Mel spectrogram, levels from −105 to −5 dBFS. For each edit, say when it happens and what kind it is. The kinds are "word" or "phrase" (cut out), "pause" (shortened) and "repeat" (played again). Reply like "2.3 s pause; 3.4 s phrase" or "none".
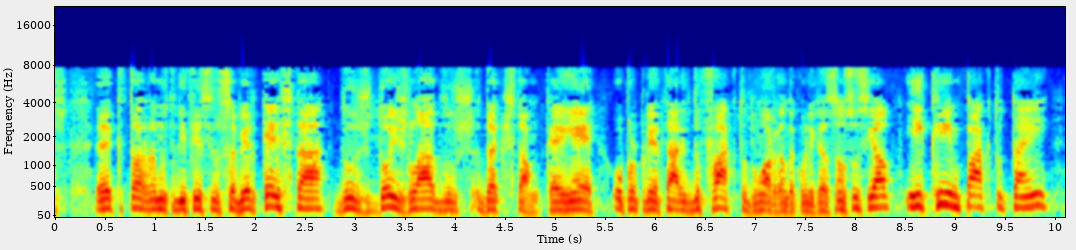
2.7 s pause; 8.4 s pause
